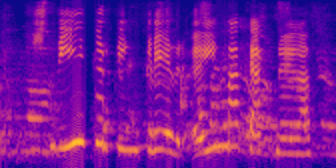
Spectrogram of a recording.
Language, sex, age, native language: Icelandic, female, 13, Icelandic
